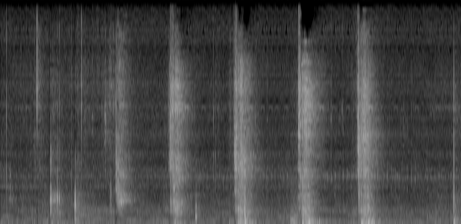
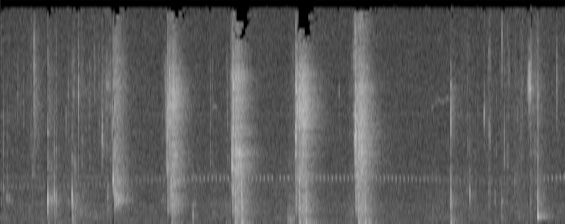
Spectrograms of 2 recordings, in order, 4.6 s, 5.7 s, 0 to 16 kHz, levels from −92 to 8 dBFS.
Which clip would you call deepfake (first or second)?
first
